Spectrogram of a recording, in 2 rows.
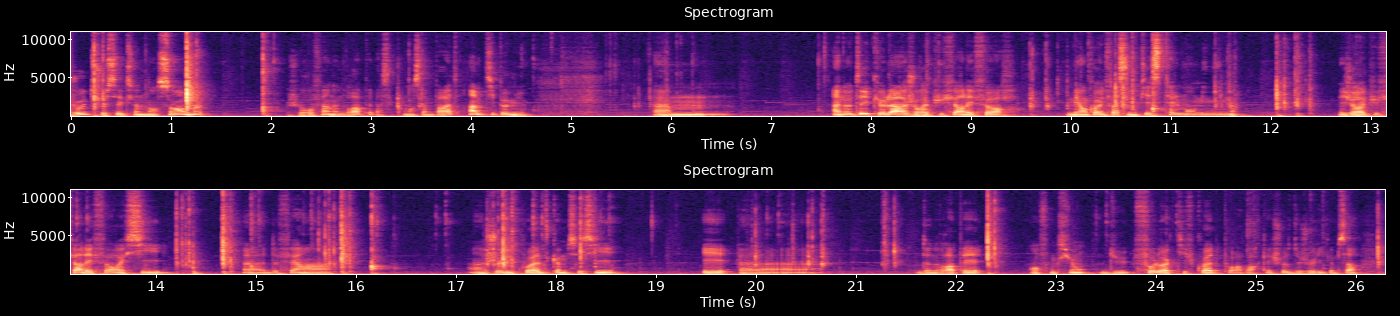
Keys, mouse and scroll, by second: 0.1 alt+a, 2.4 u, 3.7 alt+a, 5.7-6.1 scroll down 1, 6.1 a, 6.4 scroll up 1, 6.6 middle click, 9.0 click, 10.0 alt+a, 10.5 click, 10.8 s, 11.3 click, 11.8 s, 13.6 click, 14.6 s, 15.3 click, 16.0 s, 16.5 click, 17.7 s, 18.2 click, 20.9 alt+a, 21.6 l, 24.6 u.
